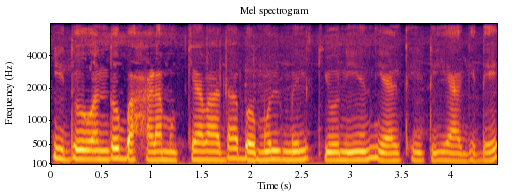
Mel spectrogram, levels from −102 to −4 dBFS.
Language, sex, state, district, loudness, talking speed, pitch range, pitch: Kannada, female, Karnataka, Bangalore, -18 LUFS, 120 wpm, 170-190 Hz, 175 Hz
